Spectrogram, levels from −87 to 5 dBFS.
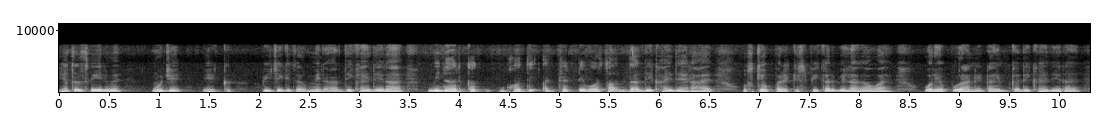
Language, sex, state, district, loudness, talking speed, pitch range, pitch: Hindi, male, Uttar Pradesh, Deoria, -16 LUFS, 230 wpm, 155-180 Hz, 170 Hz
